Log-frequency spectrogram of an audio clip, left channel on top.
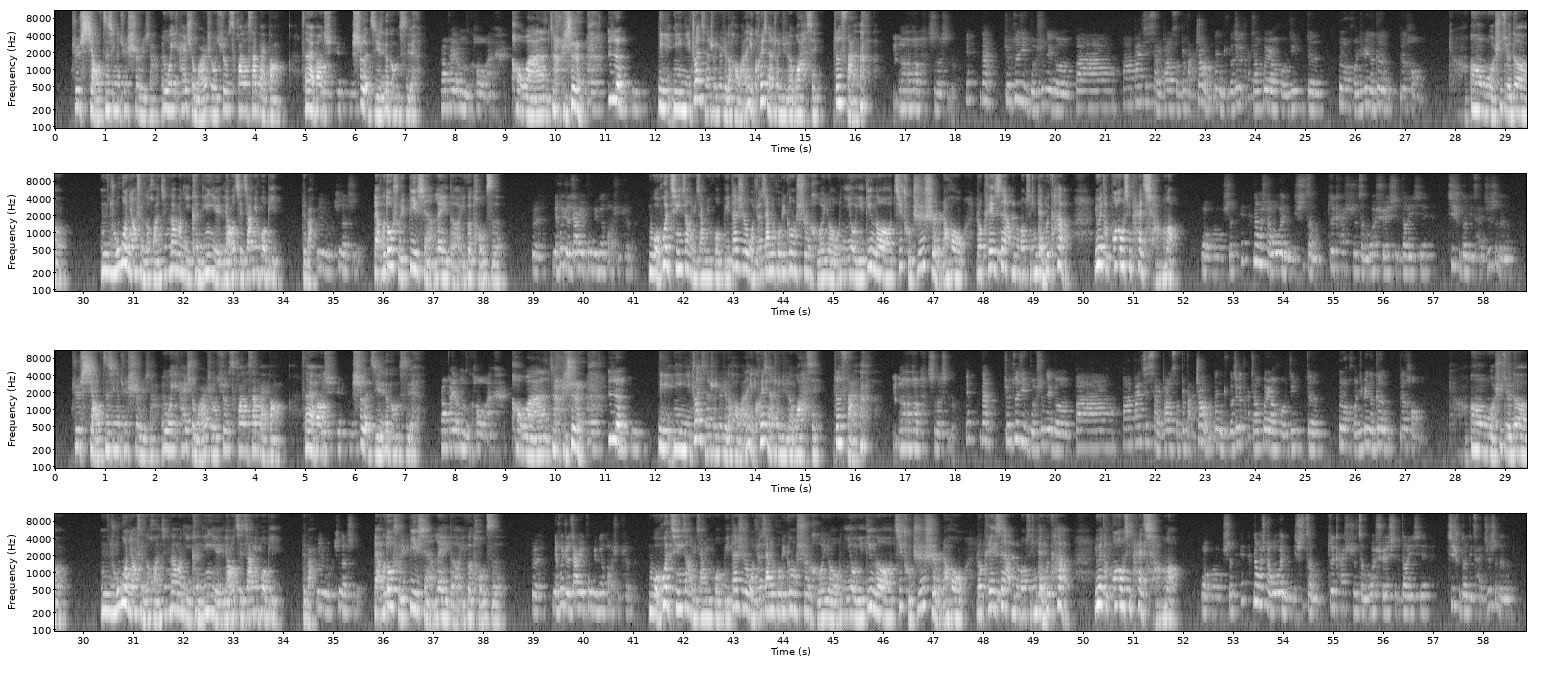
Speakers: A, on the left; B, on the right.
A: 就是小资金的去试一下，因为我一开始玩儿的时候就花了三百磅，三百磅去涉及这个东西。
B: 啊，对对对，然后发现嗯好玩，
A: 好玩，就是就是
B: 嗯，是的，是的
A: 你你你赚钱的时候你就觉得好玩，那你亏钱的时候你就觉得哇塞真烦。
B: <laughs> 啊，是的，是的，哎，那就最近不是那个巴巴巴基斯坦、巴勒斯坦不是打仗嘛？那你觉得这个打仗会让黄金的，会让黄金变得更更好吗？
A: <laughs> 嗯，我是觉得，嗯，如果你要选择黄金，那么你肯定也了解加密货币，对吧？
B: 嗯，是的，是的，
A: 两个都属于避险类的一个投资，
B: 对，你会觉得加密货币更好，是不是？
A: 我会倾向于加密货币，但是我觉得加密货币更适合有你有一定的基础知识，然后比如 K 线啊那种东西，
B: 嗯，
A: 你得会看，因为它波动性太强了。
B: 是的，是的，哦哦，是，哎，那我想问问你，你是怎么最开始是怎么学习到一些基础的的理财知识的呢？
